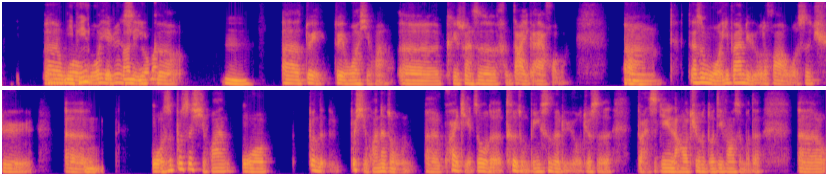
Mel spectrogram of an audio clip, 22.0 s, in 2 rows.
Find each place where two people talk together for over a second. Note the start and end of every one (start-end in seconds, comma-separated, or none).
0.5-2.1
